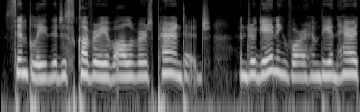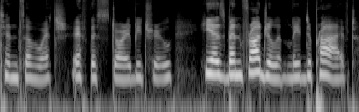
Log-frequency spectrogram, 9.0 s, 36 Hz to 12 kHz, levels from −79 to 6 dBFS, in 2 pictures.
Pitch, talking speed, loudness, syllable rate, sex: 230 Hz, 160 wpm, -18 LUFS, 5.4 syllables/s, female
